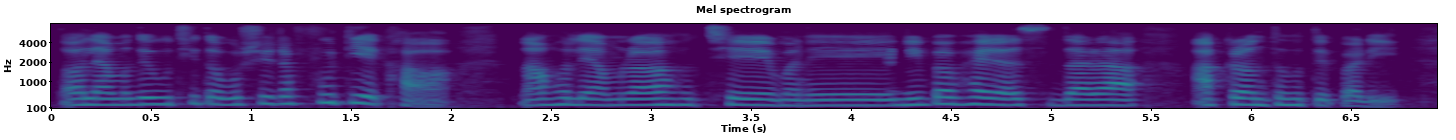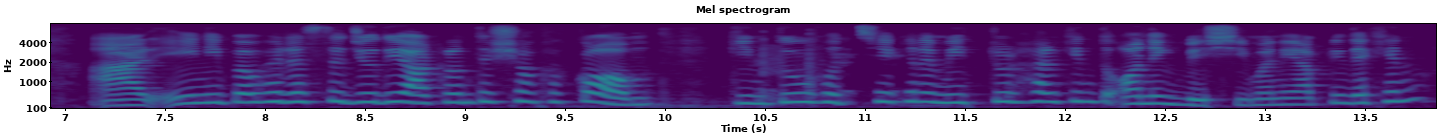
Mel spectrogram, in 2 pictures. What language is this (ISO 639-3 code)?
ben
